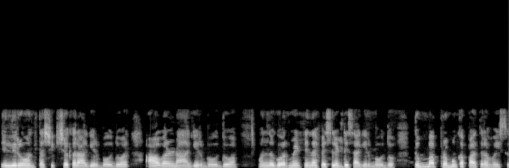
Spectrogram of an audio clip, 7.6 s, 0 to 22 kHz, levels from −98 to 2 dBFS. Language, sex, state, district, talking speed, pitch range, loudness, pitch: Kannada, female, Karnataka, Mysore, 120 wpm, 170-200 Hz, -17 LUFS, 190 Hz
